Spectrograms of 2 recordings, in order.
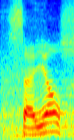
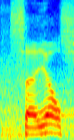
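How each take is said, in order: Both takes have the same delivery.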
